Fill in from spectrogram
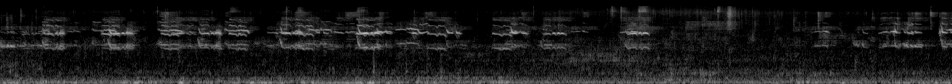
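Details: Quail chicks eight days old giving rapid high-pitched peeping chirps in irregular bursts, several overlapping, with soft scuffling and rustling in the background.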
